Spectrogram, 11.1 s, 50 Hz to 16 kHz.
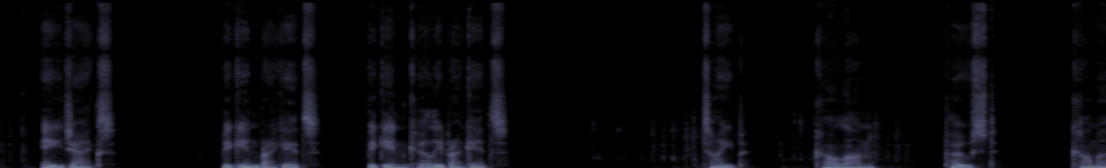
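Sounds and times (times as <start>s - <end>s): faint keyboard typing: 0.0s - 0.6s, 5.8s - 9.2s.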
